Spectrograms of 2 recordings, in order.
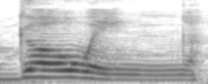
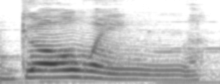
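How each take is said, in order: Both takes have the same delivery.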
